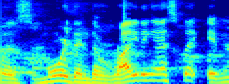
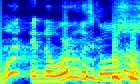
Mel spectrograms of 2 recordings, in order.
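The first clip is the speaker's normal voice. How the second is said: higher and louder, alarmed; a startled what's going on; alarmed wife; 9 semitones higher, 8 dB louder than usual. Retold or imitated. Wife reacting to his breakdown, alarmed and loud. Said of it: "she is completely like".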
